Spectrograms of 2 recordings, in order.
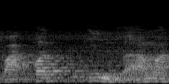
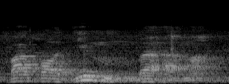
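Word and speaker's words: فقد انبهم: Zaid Iya faqod inbahama maka betul-betul dibaca langsung bukan faqat in bahama tapi faqodim bahama karena Im bahama hamzahnya adalah Hamzah wasal Nah kalau kemasukan qot qotnya kan dibaca sukun ah bacanya jadi faqodim bahama nyambung kalau dibaca was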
